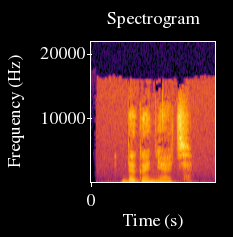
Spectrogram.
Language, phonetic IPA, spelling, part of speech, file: Russian, [dəɡɐˈnʲætʲ], догонять, verb, Ru-догонять.ogg
- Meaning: 1. to catch up, to overtake 2. to drive to, to bring to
